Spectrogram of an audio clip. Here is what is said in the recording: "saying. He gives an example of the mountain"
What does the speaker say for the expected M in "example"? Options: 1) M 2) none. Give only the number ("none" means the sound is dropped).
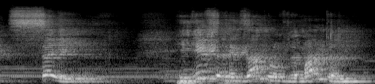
1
